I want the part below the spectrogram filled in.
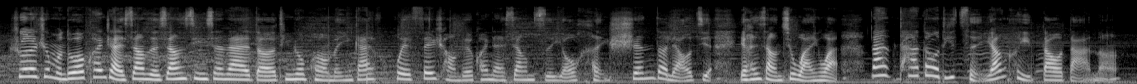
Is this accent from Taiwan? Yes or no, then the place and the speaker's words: no; Shanxi, China; now in Zhanjiang, China; 我的老家山西嘛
